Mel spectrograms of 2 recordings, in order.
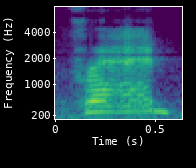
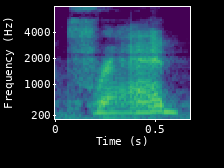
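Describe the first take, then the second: Both takes have the same delivery.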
